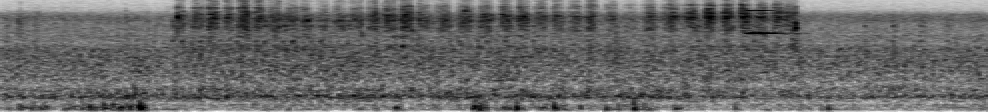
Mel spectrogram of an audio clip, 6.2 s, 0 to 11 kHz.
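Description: A toothbrush scrubbing a Huawei Mate 10 Lite logic board that is wet with liquid, in irregular scratchy strokes with some handling knocks, over a steady low background hum.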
